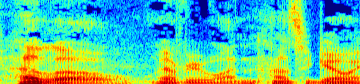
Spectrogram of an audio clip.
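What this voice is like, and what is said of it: Polished public radio announcer voice. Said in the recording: “you have a better radio voice than me, and I'm a professional radio host ... Sometimes I lean into it ... it's positively Weekend Edition-esque”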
